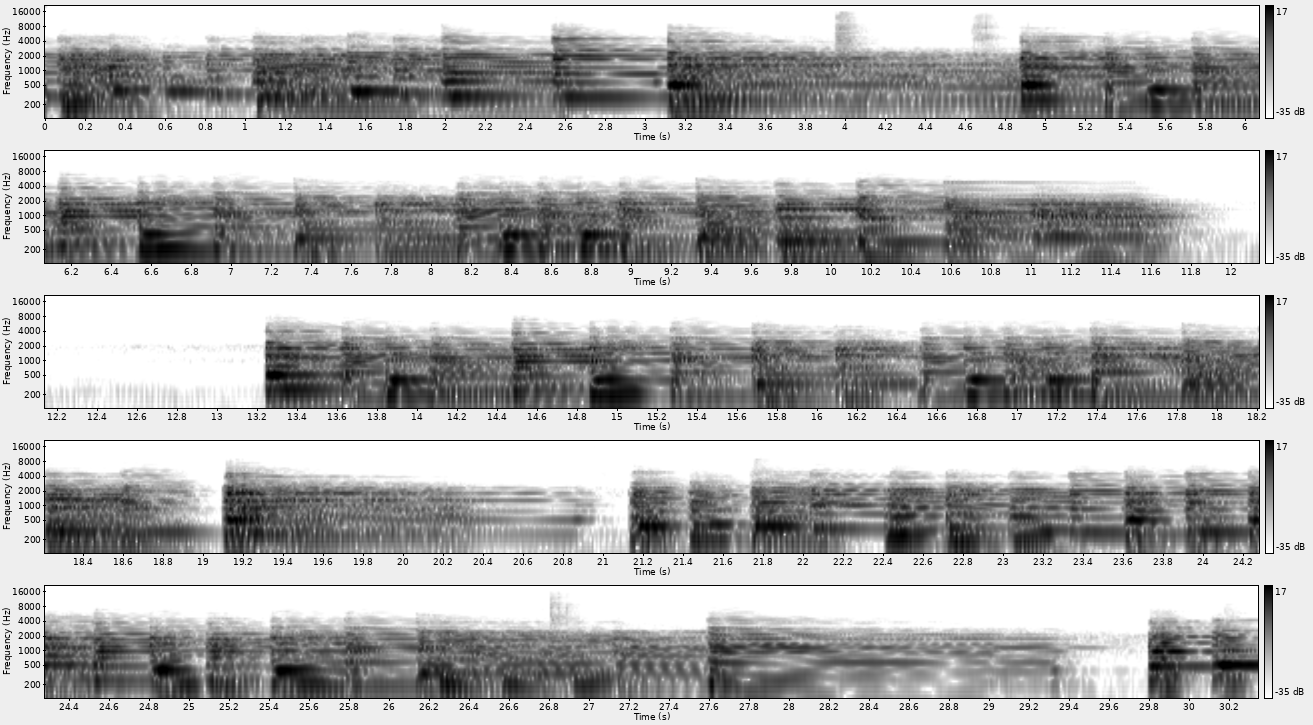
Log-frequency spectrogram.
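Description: Yamaha upright piano played solo, a steady stream of notes that breaks off for about a second near the middle, then resumes.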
